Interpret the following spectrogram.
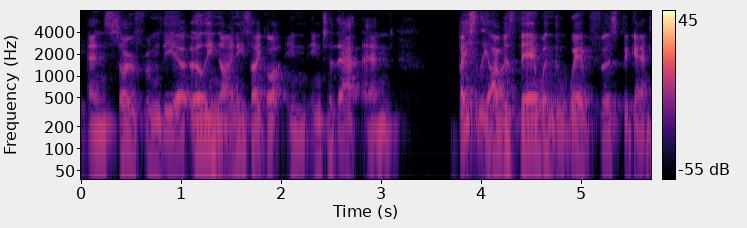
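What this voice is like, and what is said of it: Australian accent. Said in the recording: “You can tell I have a bit of an accent. So I'm originally from Australia, from Sydney”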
